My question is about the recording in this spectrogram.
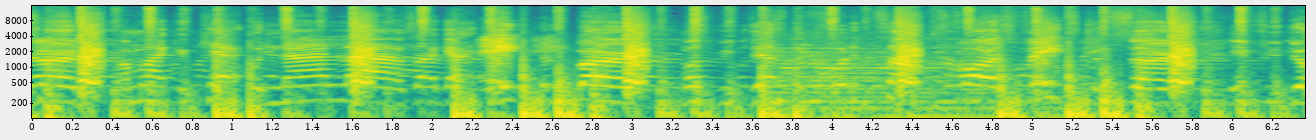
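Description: Hip hop song: a vocalist rapping over a beat with heavy low kick drums.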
